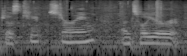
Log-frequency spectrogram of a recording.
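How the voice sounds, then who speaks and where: Low-voiced woman teaching a home recipe. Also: steady tone, noisy background. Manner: explanatory and unhurried, with many fillers. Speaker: home cook demonstrating a recipe. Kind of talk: casual cooking demonstration. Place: home kitchen.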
